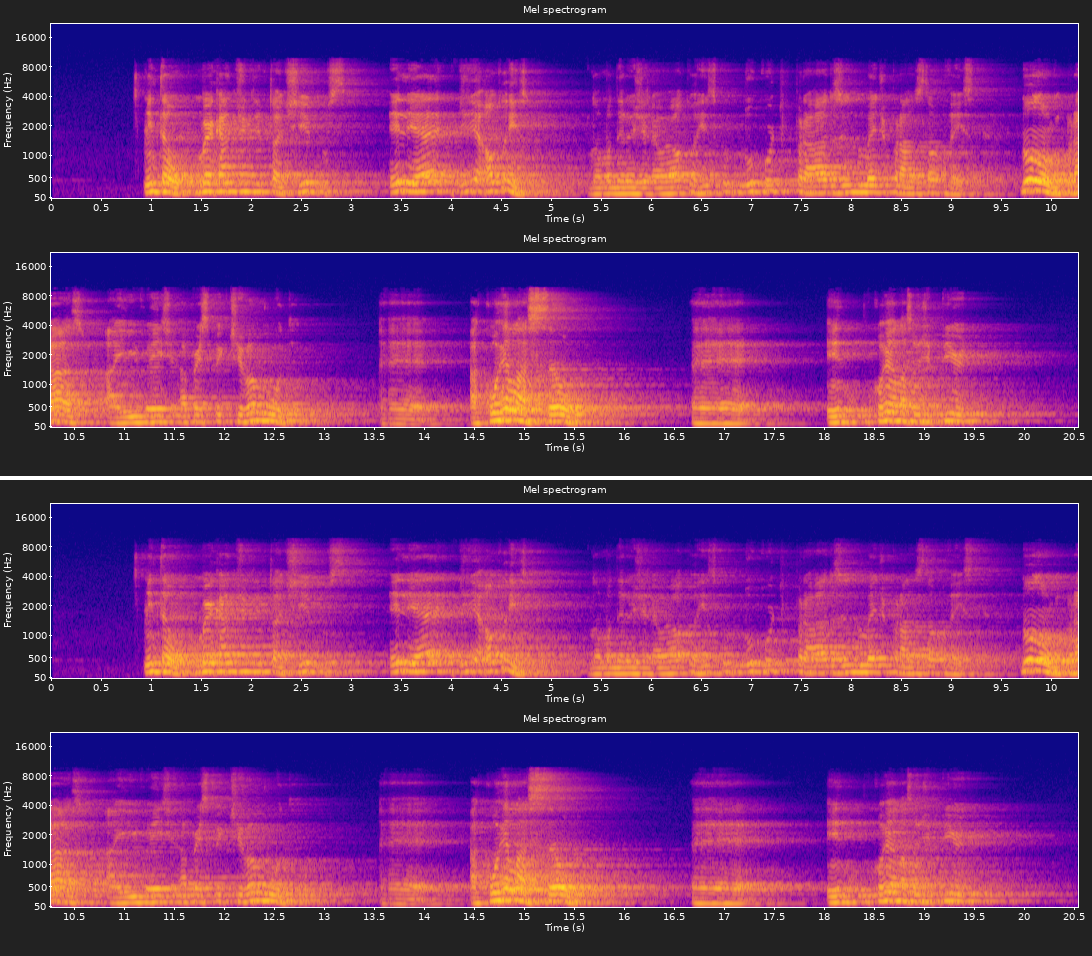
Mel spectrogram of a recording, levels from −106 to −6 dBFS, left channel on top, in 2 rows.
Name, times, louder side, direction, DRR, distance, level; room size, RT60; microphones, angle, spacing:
voice 1, 0.9-2.9 3.4-4.8 5.4-9.2 9.7-12.7 13.5-14.0 14.5-15.6 16.7-17.3 18.0-19.4, left 1 dB, 25° left, 4 dB, 0.6 m, -25 dB
12.5 x 4.2 x 4.6 m, 2.3 s
head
